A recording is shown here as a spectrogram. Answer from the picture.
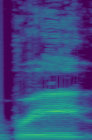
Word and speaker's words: Bry: So I'm Barbara Bry. My last name is spelled B-R-Y and pronounced like the cheese.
